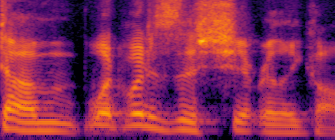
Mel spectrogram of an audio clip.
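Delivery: ordinary delivery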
